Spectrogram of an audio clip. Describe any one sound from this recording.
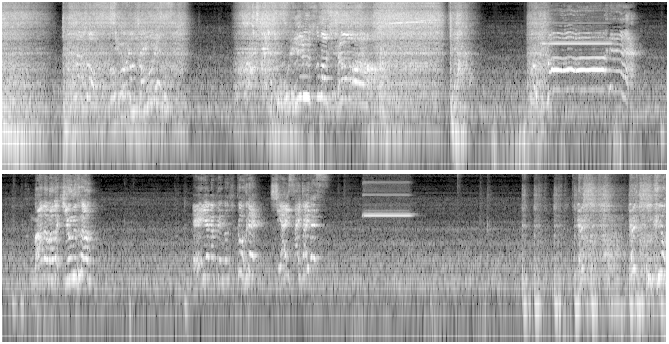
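Game music and sound effects play from a television.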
